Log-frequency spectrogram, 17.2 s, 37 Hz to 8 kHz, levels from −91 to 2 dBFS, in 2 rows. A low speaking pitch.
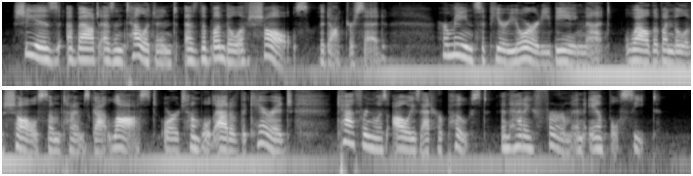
No: medium, 175 Hz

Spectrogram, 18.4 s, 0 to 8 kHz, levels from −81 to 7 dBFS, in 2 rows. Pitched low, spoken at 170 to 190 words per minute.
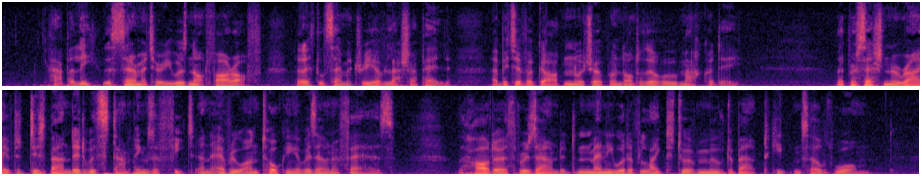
Yes: very low, 90 Hz; average, 185 wpm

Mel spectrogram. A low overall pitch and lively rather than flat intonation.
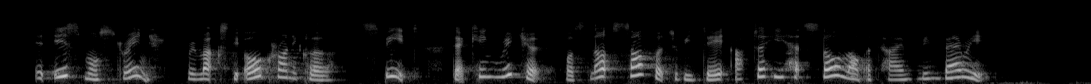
No: very high, 300 Hz; wide, 7.6 semitones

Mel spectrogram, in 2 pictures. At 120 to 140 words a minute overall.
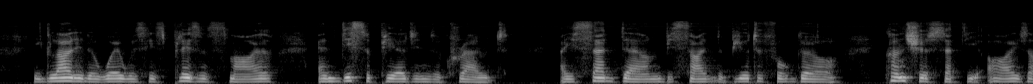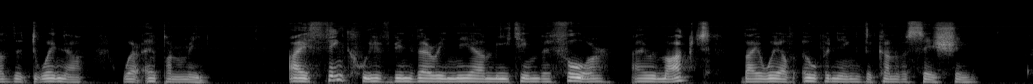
Yes: slow, 135 wpm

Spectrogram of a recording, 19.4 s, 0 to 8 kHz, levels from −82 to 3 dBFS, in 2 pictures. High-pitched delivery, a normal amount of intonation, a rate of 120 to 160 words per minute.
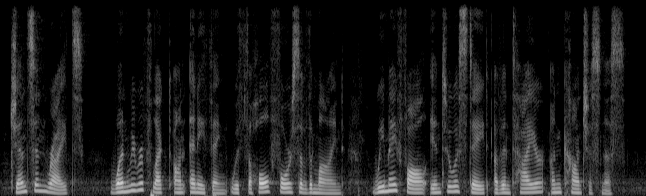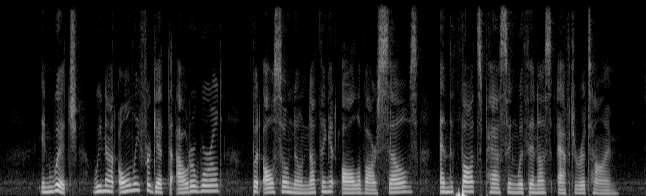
No: medium, 170 Hz; average, 4.1 semitones; average, 150 wpm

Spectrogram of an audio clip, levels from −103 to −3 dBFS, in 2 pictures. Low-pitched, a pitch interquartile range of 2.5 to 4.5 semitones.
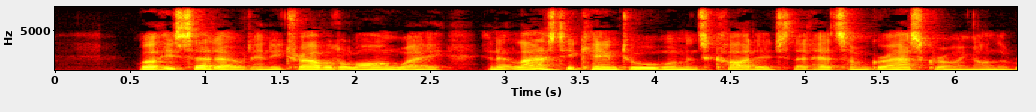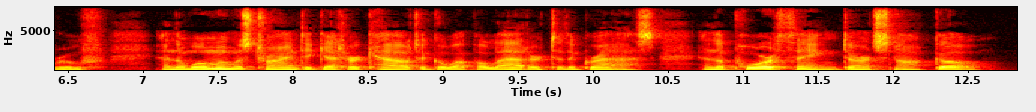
Yes: low, 100 Hz; average, 4.1 semitones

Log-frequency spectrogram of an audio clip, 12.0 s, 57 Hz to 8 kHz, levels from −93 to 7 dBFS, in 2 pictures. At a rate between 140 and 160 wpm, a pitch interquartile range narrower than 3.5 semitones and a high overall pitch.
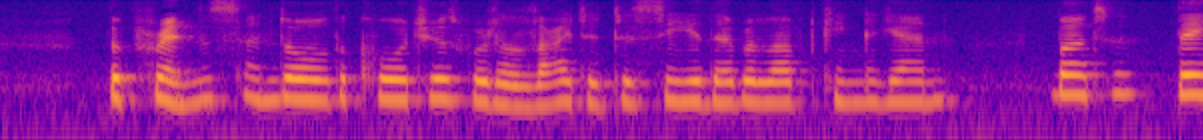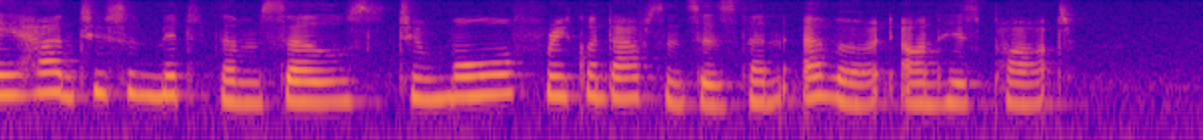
Yes: average, 145 wpm; average, 3.1 semitones; high, 235 Hz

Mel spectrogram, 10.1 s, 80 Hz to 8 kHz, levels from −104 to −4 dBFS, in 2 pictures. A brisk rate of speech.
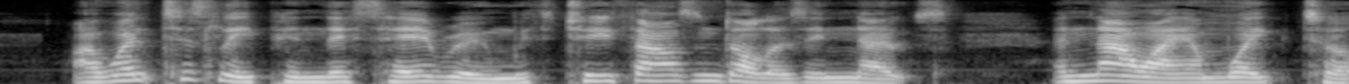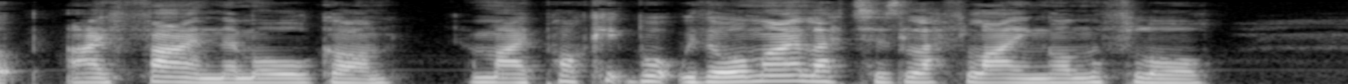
Yes: fast, 220 wpm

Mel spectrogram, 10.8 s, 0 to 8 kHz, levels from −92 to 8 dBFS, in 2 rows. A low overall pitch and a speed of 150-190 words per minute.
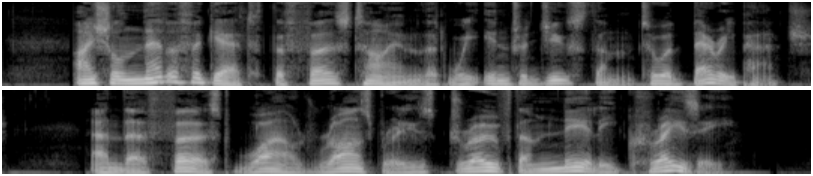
No: very low, 95 Hz; slow, 135 wpm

